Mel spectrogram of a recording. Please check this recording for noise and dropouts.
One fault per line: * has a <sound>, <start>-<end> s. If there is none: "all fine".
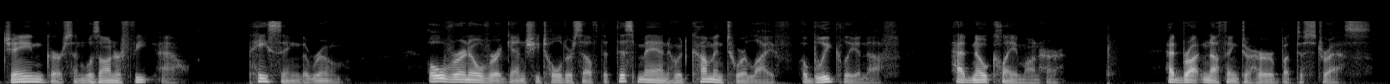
* has a tap, 11.1-11.2 s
